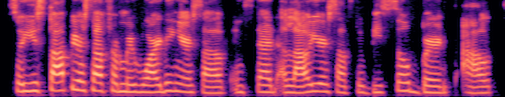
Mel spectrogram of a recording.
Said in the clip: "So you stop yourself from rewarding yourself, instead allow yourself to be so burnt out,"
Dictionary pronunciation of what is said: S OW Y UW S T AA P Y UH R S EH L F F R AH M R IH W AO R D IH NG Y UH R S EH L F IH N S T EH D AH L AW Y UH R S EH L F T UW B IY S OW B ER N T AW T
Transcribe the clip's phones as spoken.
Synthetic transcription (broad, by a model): S OW Y UW S T AA P Y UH R S EH L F F R AH M R IH W AO R D IH NG Y UH R S EH L F IH N S T EH D AH L AW Y UH R S EH L F T UW B IY S OW B ER N T AW T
